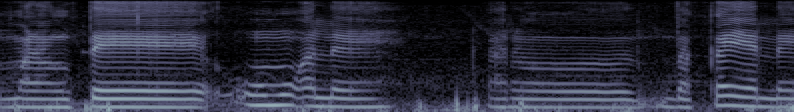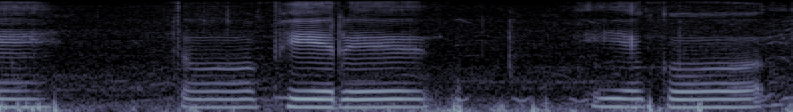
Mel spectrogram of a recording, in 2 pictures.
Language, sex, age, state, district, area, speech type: Santali, female, 45-60, Jharkhand, Bokaro, rural, spontaneous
